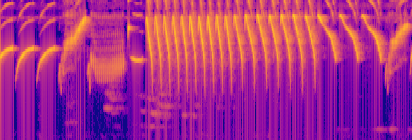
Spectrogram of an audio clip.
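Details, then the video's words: Canary singing a training song, with downward-sweeping whistled notes giving way to a fast, even rattle of clipped notes and then slower sweeping phrases. "canary bird singing _your canary will not stop singing with this training song_الكناري"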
